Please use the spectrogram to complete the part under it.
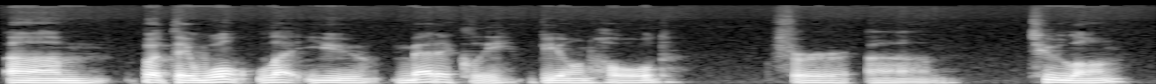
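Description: A young man casually recounting a story as an interview guest, relaxed and rambling with plenty of fillers. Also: lowish voice, slow, creaky, slightly rough, no echo, phone-quality sound.

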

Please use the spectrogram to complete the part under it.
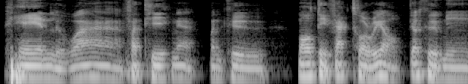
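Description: A man's voice: low voice, fairly even intonation, slow pace. A man who coaches runners and hosts a podcast, explaining training ideas in a casual chat and mixing in English sports terms. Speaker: running coach and podcast host.

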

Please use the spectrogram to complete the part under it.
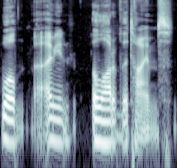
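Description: Male podcast host, reflective and self-deprecating, with noticeable vocal fry, close dry sound over music. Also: mid-range voice, level tone, unhurried, mellow, no room sound. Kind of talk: casual podcast discussion.

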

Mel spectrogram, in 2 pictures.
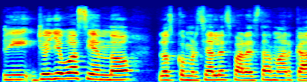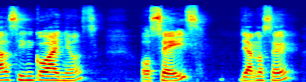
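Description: A woman's voice: medium pitch, measured pace. A woman with an upper-class Mexican fresa accent, co-hosting a casual comedy podcast, telling stories with laughs and mimicking others. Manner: animated, laughing storyteller who mimics others. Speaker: podcast co-host and voice-over artist.

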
